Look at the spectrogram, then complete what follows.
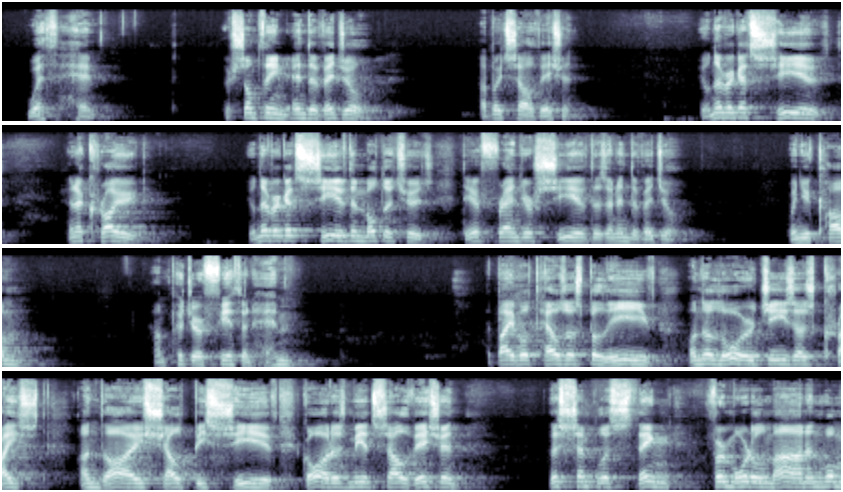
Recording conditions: large echoing room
